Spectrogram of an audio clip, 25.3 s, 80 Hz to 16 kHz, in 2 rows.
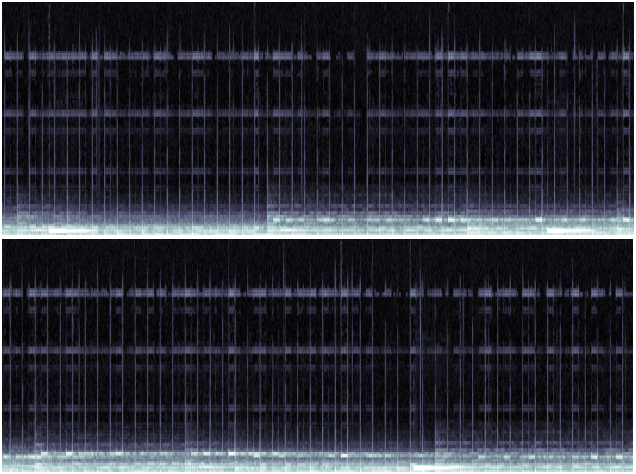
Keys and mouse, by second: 0.3 a, 0.9 z, 1.7 Tab, 2.1 a, 4.1 a, 4.5 a, 5.8 click, 6.2 middle click, 6.7 Tab, 7.1 z, 7.3-9.0 middle drag, 11.5-13.4 middle drag, 13.4-15.5 drag, 16.3-17.3 middle drag, 17.3 ctrl+r, 20.1-21.8 right drag, 21.8 click, 23.7-24.7 middle drag.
